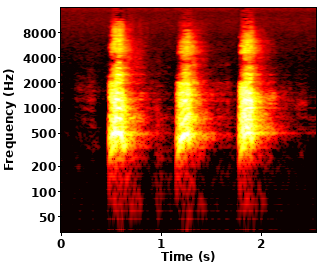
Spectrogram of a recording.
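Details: Domestic dog barking: three short, sharp barks spaced roughly 0.7 seconds apart against a silent background, each a broad burst with a strong midrange core.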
